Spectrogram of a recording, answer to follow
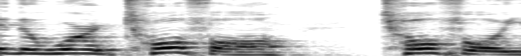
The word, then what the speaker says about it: TOEFL: say the word TOEFL TOEFL you want to pronounce that the tea with more air - TOEFL you I feel good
